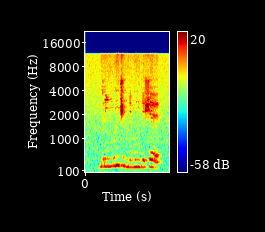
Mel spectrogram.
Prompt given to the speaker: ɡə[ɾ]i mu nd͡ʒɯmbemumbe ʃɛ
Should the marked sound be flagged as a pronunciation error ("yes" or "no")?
no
